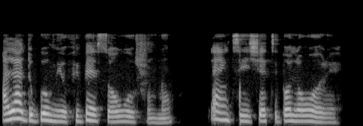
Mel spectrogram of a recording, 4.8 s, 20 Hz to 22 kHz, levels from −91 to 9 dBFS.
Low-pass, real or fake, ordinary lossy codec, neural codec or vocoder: 7.2 kHz; real; none; none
